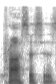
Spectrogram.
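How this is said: It is said with a non-Canadian, American-style pronunciation. The speaker is not from Canada. "She doesn't have the Canadian accent. She said processes"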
